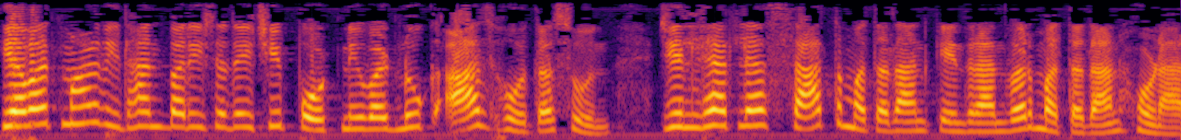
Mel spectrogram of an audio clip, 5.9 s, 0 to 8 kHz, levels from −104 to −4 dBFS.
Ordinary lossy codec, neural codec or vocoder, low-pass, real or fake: none; none; 7.2 kHz; real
